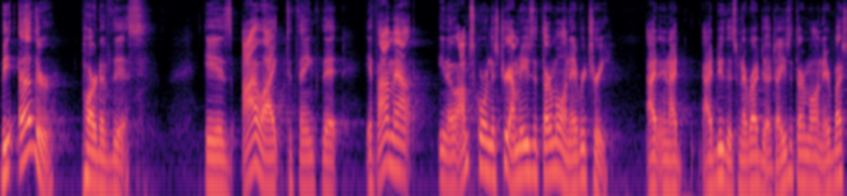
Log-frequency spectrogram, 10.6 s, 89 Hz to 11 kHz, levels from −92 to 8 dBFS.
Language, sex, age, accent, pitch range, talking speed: English, male, 30-49, American, 110-150 Hz, 245 wpm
